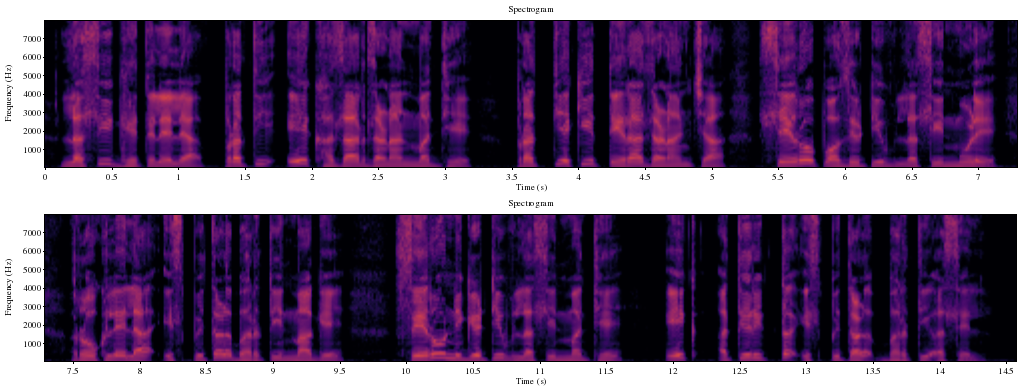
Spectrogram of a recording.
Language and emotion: Marathi, neutral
